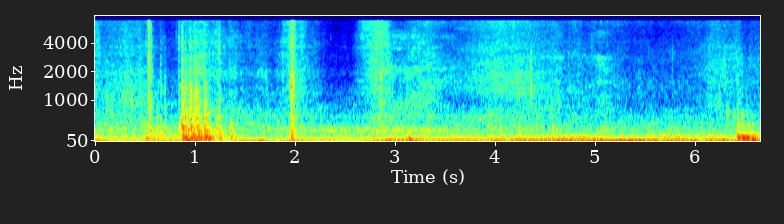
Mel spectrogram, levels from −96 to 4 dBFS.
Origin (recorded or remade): remade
